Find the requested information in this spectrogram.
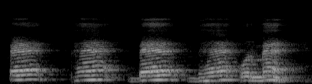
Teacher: जो हमारे होंठ हैं वो एक दूसरे को स्पर्श करते हुए दिखाई देते हैं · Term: पै वर्ग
